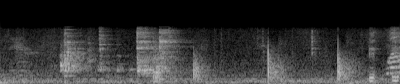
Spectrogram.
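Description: A handful of sharp knocks and clatters, about a second apart.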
